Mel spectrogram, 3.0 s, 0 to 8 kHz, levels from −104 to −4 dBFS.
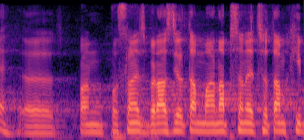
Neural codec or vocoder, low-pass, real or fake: none; 7.2 kHz; real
